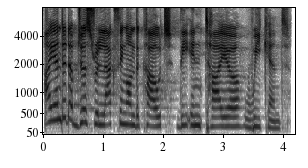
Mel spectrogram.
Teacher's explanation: Say that whole sentence out loud 3 times, focusing on connecting ended and up smoothly instead of pausing between them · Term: connect smoothly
